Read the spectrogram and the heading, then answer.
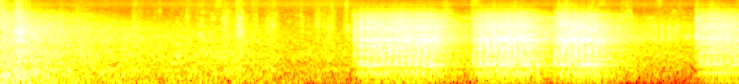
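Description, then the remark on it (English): Heavy machine gun fire as the Israeli army, with tanks and helicopter gunships, attacks the Kasbah, the old quarter of Nablus: dense, rapid crackling of automatic gunfire rattles on for several seconds, then gives way to louder pulsing bursts carrying a steady droning tone underneath. “The Israeli army used tanks, helicopter gunships, and heavy machine guns to attack the Nablus Kasbah.”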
